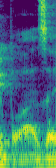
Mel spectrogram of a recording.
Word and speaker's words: Blasé: hat name to j blase but i spelled it b-l-a-z-a-y so you could pronounce it because you can't do accents on instagram um and then i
